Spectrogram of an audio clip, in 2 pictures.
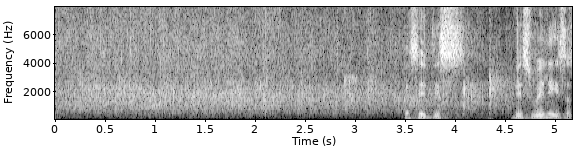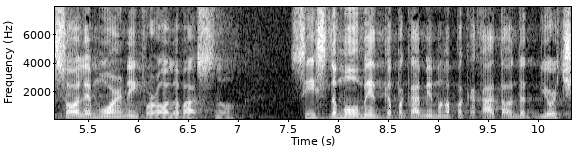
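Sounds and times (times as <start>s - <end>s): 
audience applause: 0.0s - 5.0s
speech: 3.5s - 7.0s, 7.6s - 10.3s.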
